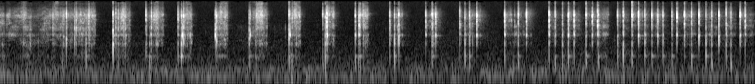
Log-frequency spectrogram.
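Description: A full white plastic pump bottle of liquid hand soap is tapped along its label with paper-clip nails. The taps are bright, dry clicks and scratchy scrapes with almost no low end, each dying away almost instantly. They start as slower, separate strokes and then quicken into a rapid, tightly spaced clicking pattern.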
